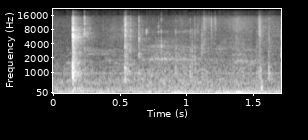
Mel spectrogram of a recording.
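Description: A few quiet clicks of keys on a computer keyboard, sparse and close, with the sharpest tap near the start, over soft background hum.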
